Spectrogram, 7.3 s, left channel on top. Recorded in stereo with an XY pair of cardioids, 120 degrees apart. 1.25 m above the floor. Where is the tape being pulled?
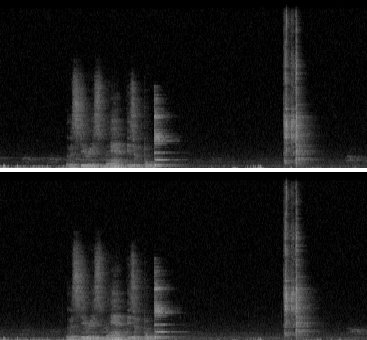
25° left, 0.5 m.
